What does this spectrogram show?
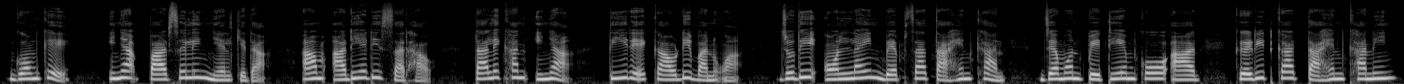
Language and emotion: Santali, neutral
